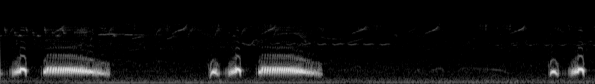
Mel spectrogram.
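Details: Steady cooing from a spotted dove decoy bird: paired short notes followed by a long, low, slightly falling croo, repeated about every two seconds, with faint chirps of other birds.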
